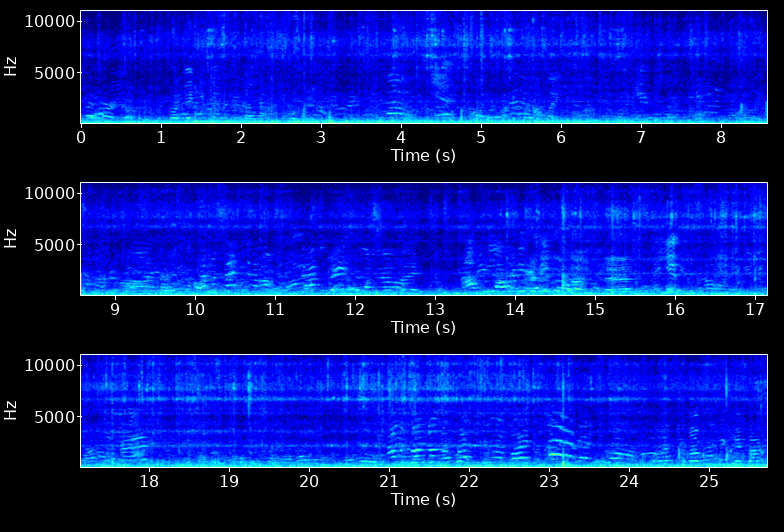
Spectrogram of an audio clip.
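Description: People talk and call out nearby outdoors.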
